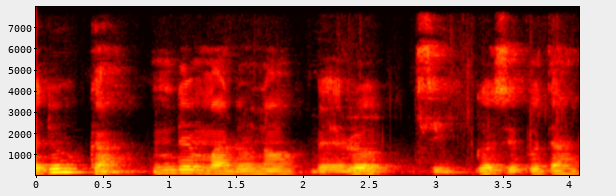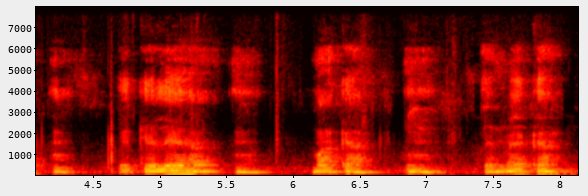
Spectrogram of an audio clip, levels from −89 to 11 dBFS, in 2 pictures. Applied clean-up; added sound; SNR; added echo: neural separator model SepFormer DNS4.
